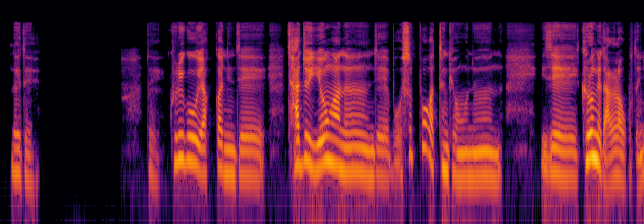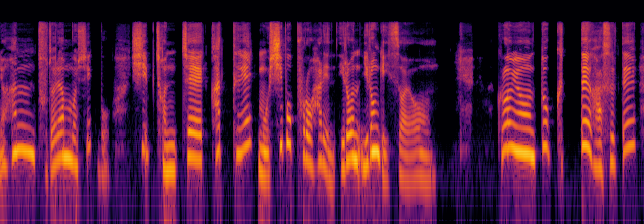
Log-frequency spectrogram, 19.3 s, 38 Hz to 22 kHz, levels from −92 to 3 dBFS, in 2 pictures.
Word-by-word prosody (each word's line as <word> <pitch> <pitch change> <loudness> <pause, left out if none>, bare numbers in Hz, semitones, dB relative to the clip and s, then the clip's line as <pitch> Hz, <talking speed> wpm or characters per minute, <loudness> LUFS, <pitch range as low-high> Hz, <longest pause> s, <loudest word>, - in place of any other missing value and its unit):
네네. 145 -5 -10 1.6
네. - - -18
그리고 230 -4 0
약간 165 +1 -3
인제 150 -1 -5 0.3
자주 210 +3 +3
이용하는 180 -6 +1
인제 150 -1 -7
뭐 - - -14
슈퍼 280 +5 -1
같은 180 -3 -2
경우는 145 -1 -5 0.8
이제 150 -3 0
그런 250 +2 +6
게 220 - +3
날아오거든요. 150 - -3
한 305 +1 0
2 - - -6
달에 205 +7 -3
1 255 -1 +3
번씩 345 - -4
뭐 - - -19 0.3
십 295 -5 +1
전체 240 +8 +3
카트에 300 +3 -2
뭐 155 -4 -1
15% 360 - +4
할인 205 - -5
이런 235 +5 +3
이런 295 +9 +5
게 - - -3
있어요. 140 0 -6 1.0
그러면 295 -4 +4
또 345 -2 -2
그때 355 -1 +3
갔을 205 +1 -1
때 345 - -3
205 Hz, 215 characters per minute, -21 LUFS, -, 1.6 s, 그런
